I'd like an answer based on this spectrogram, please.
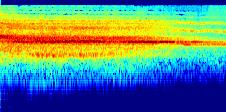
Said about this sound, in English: And I find that sometimes I'll layer in like the sound of a screeching as an explosion goes off, just to get that extra little intrigue in the high end of an explosion. Here's an explosion sound effect. And here's a red-tailed hawk screech.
